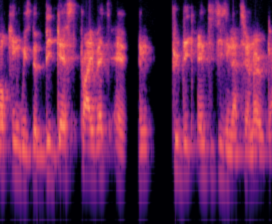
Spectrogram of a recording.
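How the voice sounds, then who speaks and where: A man of medium pitch with a French accent. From France. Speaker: startup founder. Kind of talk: interview podcast. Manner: halting, many fillers.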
